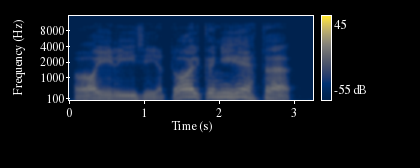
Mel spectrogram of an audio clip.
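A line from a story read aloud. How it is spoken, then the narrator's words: Groan. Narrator (Russian): Саймон застонал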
